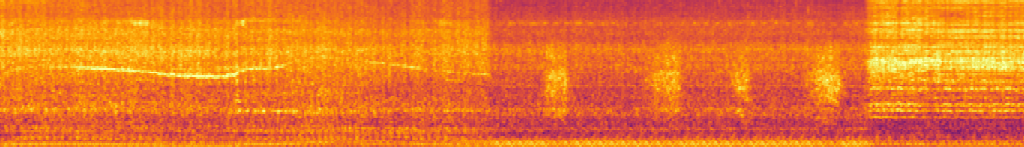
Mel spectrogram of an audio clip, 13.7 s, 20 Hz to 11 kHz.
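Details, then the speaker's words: Scrapyard Chevy V8 with a performance cam, just started after vacuum-filling the cooling system: deep idle with steady slightly loping beat from the cam, even with no knocks or misses; running good, no major issues. "it's got a cam in it so it's a little seems like it's a little rough but that's what we asked it for it's running good no major issues"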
